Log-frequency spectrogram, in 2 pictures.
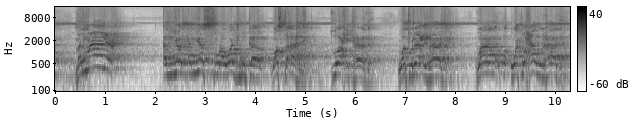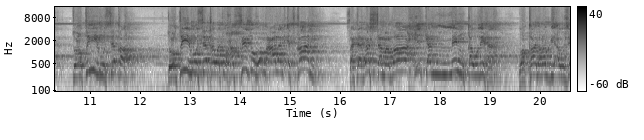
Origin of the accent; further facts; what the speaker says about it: Egypt; واعلم أن عندنا كمصريين من اللوازم الحياتية اللي احنا بنضرب بها المثل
